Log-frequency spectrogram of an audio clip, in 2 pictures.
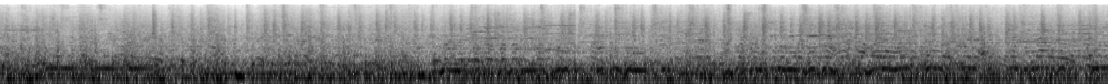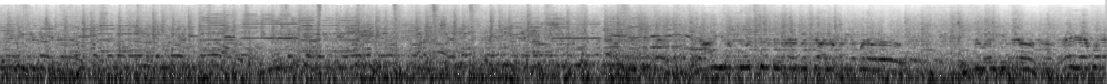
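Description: A street brass band with drums, playing continuously and loudly, with a voice over the music.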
